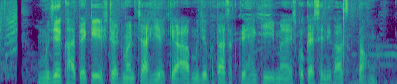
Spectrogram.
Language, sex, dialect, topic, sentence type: Hindi, male, Garhwali, banking, question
